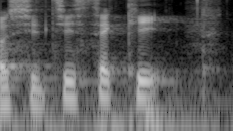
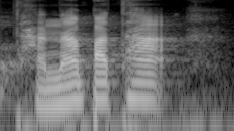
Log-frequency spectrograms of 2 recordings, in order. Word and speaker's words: 七夕: 不过在日文当中呢，七夕的念法通常不会直接念作喜七 seki，就是不会直接念七夕这样子，而是会念作塔那巴塔。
